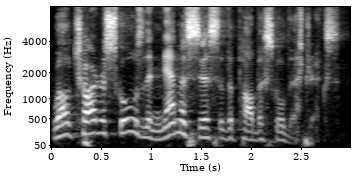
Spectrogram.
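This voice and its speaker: A middle-aged man giving a conference keynote, telling stories and acting out quoted dialogue in an animated way. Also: on the high side, a little fast, slightly rough. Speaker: keynote speaker. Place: conference hall.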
